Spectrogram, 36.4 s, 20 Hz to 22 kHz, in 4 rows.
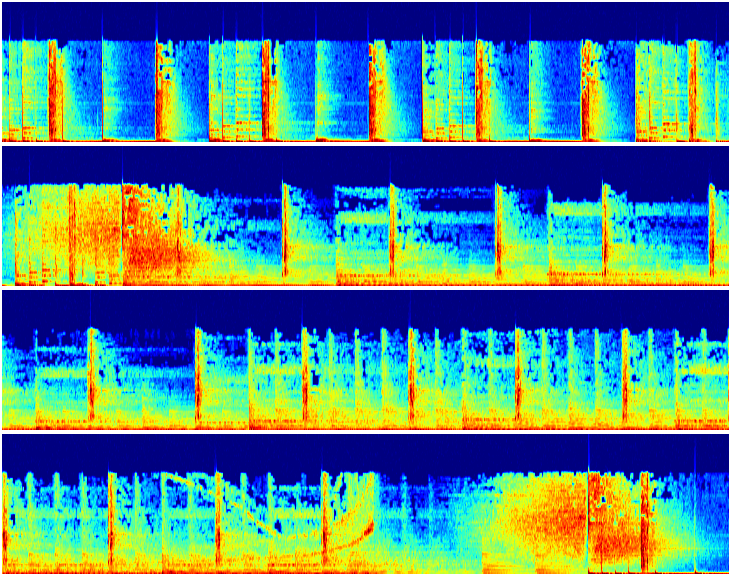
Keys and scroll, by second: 6.3 ctrl+t.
